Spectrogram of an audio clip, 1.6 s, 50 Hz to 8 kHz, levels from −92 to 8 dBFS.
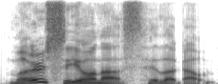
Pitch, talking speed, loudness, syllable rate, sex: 130 Hz, 220 wpm, -18 LUFS, 4.8 syllables/s, male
